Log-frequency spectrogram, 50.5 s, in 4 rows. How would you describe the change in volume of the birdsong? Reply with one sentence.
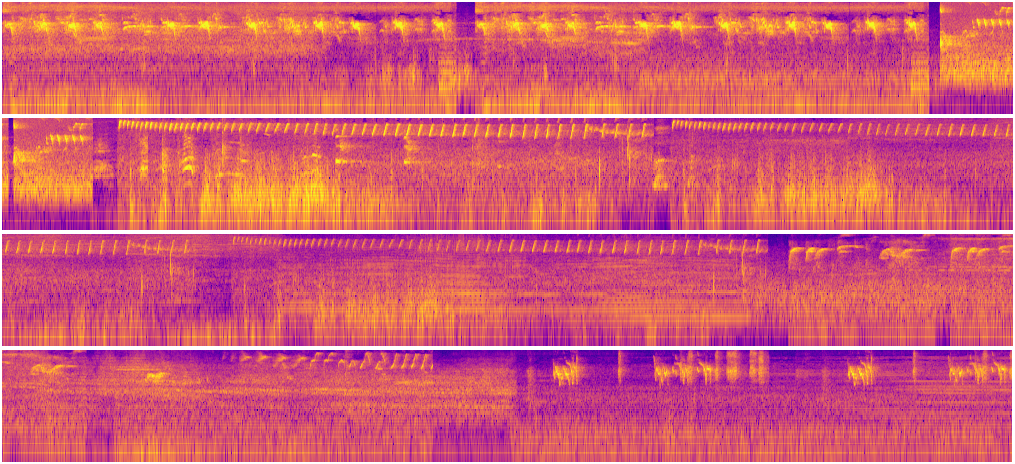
The volume of the birdsong goes down.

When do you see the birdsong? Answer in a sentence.
The birdsong can be heard from 0.0 to 50.5 s.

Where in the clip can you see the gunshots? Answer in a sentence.
You can't hear the gunshots here.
